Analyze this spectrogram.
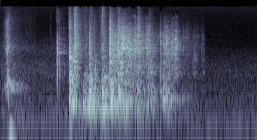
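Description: A tree trunk cracks and splits.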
